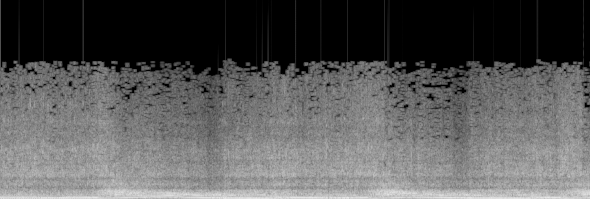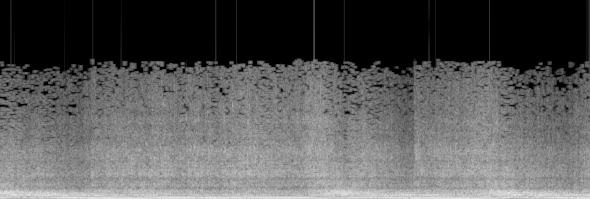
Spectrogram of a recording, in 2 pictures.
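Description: A sports car engine revs up hard and drops back again and again.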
